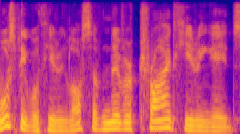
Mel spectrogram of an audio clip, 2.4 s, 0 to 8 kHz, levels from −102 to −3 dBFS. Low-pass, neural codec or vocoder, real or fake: 7.2 kHz; none; real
